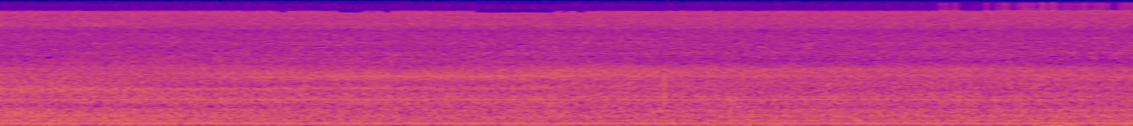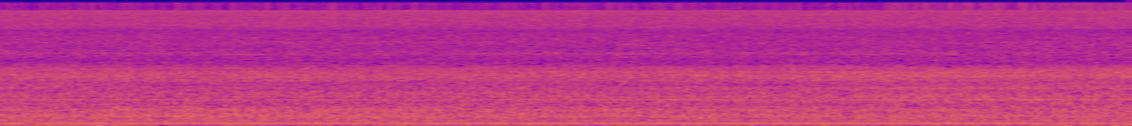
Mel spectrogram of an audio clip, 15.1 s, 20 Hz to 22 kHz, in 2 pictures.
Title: corsair hx1000i buzzing noise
